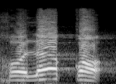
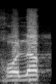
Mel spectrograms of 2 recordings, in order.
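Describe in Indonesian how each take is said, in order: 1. Huruf terakhir memantul dengan gema seperti 'a'. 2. Huruf terakhir tidak memiliki gema seperti 'a'. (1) "sebab qaf baris atasnya qa" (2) "jangan khalaq"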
